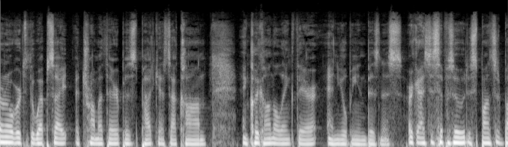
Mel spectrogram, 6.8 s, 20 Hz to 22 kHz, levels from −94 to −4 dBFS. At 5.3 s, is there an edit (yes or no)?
yes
